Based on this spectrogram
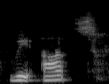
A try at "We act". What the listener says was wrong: We act. We act. Nggak ada S-nya. We act.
